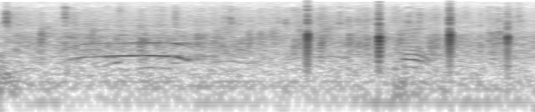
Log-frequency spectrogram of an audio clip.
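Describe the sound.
An audience applauds with steady, dense clapping that fills the room, punctuated by a few sharper, louder claps near the end, with some voices and whistle-like tones mixed in.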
